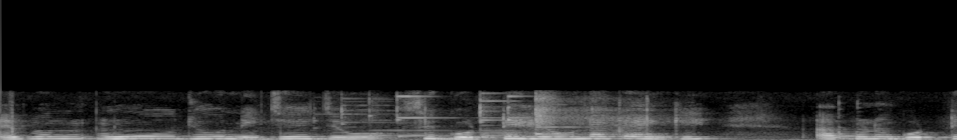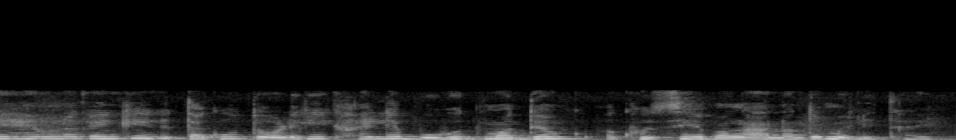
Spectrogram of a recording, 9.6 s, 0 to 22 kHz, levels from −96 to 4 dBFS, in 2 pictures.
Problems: background sounds at intervals, low volume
